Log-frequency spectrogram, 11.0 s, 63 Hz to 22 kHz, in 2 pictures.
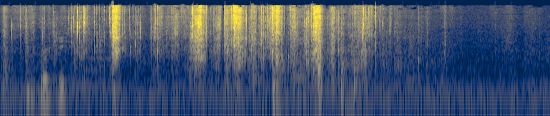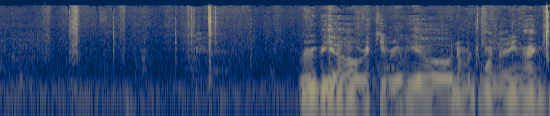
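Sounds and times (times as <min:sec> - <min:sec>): foil wrapper crinkling and tearing: 0:00.0 - 0:04.5.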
